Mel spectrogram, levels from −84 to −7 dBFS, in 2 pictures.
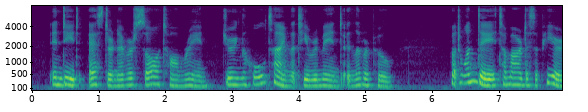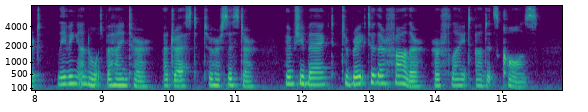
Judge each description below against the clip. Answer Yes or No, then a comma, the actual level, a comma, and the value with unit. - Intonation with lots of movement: No, average, 3.7 semitones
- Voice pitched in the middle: Yes, medium, 175 Hz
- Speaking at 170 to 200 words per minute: No, average, 160 wpm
